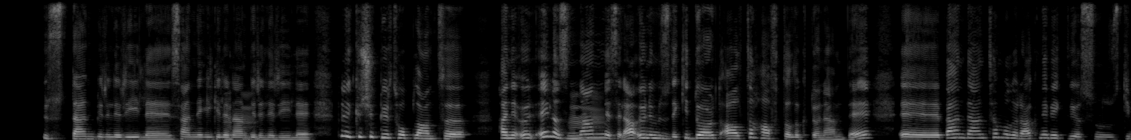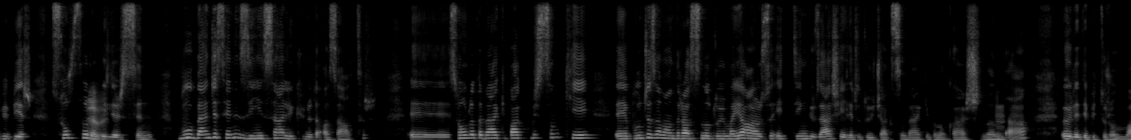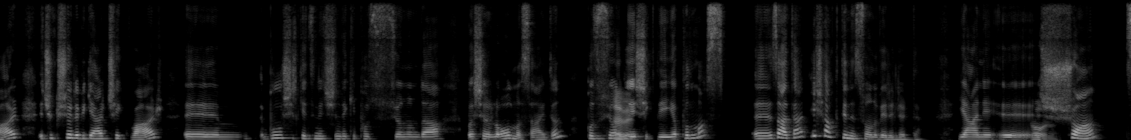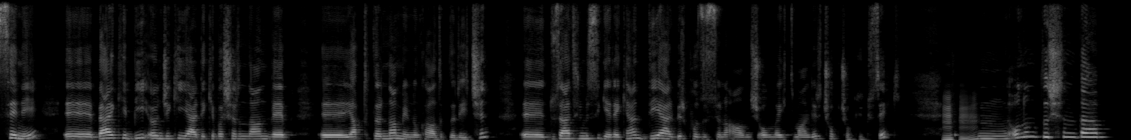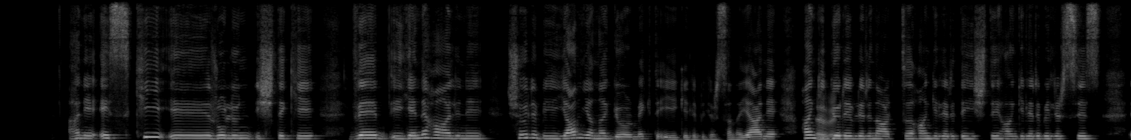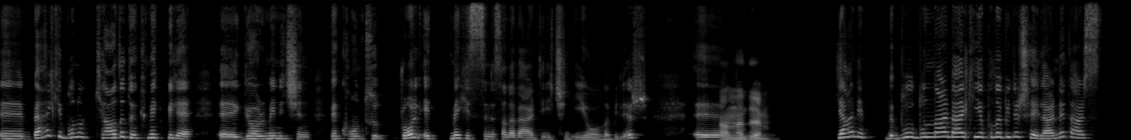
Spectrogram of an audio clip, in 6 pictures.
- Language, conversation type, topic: Turkish, advice, İş yerinde büyük bir rol değişikliği yaşadığınızda veya yeni bir yönetim altında çalışırken uyum süreciniz nasıl ilerliyor?
- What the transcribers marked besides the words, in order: tapping; other background noise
